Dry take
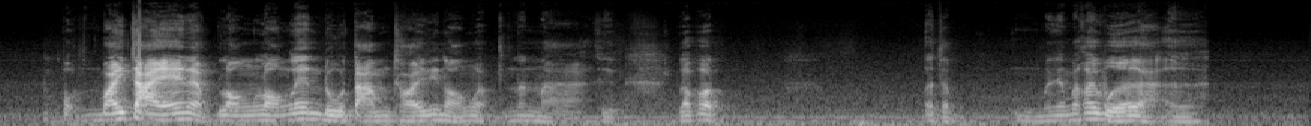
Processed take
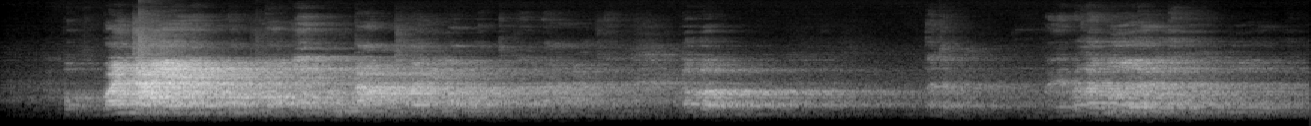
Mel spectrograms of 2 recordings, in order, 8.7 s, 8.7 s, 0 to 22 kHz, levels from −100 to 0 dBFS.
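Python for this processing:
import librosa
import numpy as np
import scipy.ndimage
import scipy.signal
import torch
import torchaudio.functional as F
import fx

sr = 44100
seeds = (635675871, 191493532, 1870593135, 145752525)

p1 = scipy.signal.sosfilt(scipy.signal.butter(4, 790.0, 'highpass', fs=sr, output='sos'), x)
p2 = fx.high_shelf(p1, sr, hz=4300.0, db=7.0)
p3 = p2 + fx.echo_single(p2, sr, ms=783, db=-19.5, dry=0)
p4 = fx.room_shoebox(p3, sr, seeds[0], volume_m3=170.0, walls='hard', distance_m=1.5)
y = p4 * librosa.db_to_amplitude(-6.5)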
